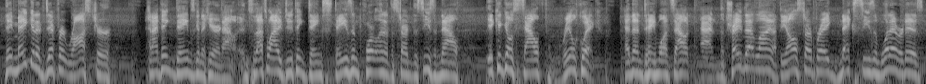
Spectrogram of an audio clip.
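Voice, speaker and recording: A man's voice: high-pitched, fairly quick, a bit bright, faint music behind. A man hosting a sports talk show, chatting casually and repeating phrases for emphasis. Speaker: sports talk radio host.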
